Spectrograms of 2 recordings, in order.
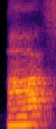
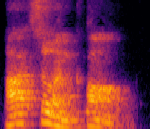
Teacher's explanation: That au is nasalized.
